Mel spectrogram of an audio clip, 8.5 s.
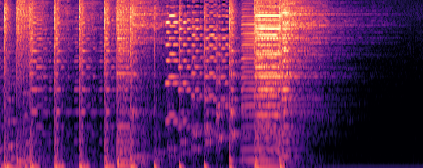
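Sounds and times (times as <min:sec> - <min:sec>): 
tango music: 0:00.0 - 0:06.6.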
